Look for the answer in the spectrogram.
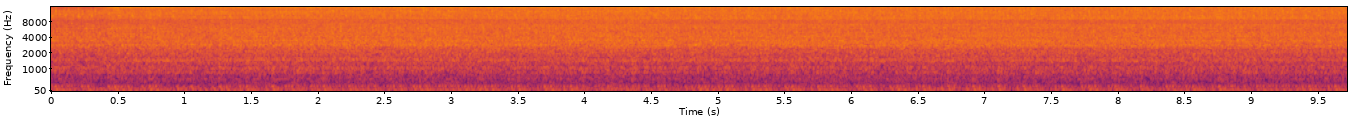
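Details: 1969 Triumph TR6 vintage British motorcycle, pilot jet cleaned and pilot air screw turned in half a turn for a richer starting circuit; after a cold start the twin holds an even, steady idle with a smooth low beat, no misses or hunting: normal idle.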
